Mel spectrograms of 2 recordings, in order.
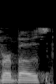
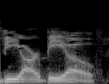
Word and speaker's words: Vrbo: If I'm not mistaken, Vrbo was once pronounced VRBO. – Yeah, that's right. So we recently changed both the branding, the logo of Vrbo, and the pronunciation. As you said, it used to be called VRBO, and now it's called Vrbo.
